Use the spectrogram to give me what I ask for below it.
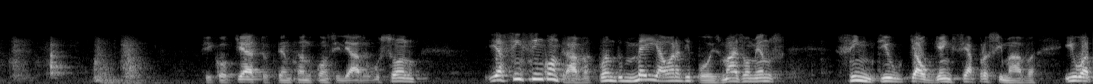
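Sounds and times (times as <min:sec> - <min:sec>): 
house door banging shut with a brief rattle: 0:00.5 - 0:01.7
heavier knock: 0:00.9 - 0:01.6
speech: 0:02.0 - 0:10.9.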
